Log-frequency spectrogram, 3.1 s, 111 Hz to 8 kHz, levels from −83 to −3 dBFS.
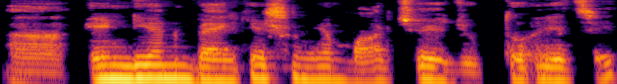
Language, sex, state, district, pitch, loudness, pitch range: Bengali, male, West Bengal, Dakshin Dinajpur, 135 Hz, -19 LUFS, 125-145 Hz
